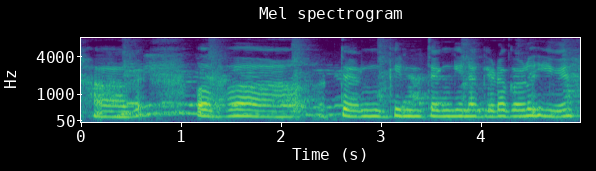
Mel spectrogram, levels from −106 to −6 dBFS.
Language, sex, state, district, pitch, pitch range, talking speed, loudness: Kannada, female, Karnataka, Gulbarga, 220 Hz, 210-235 Hz, 70 wpm, -27 LUFS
